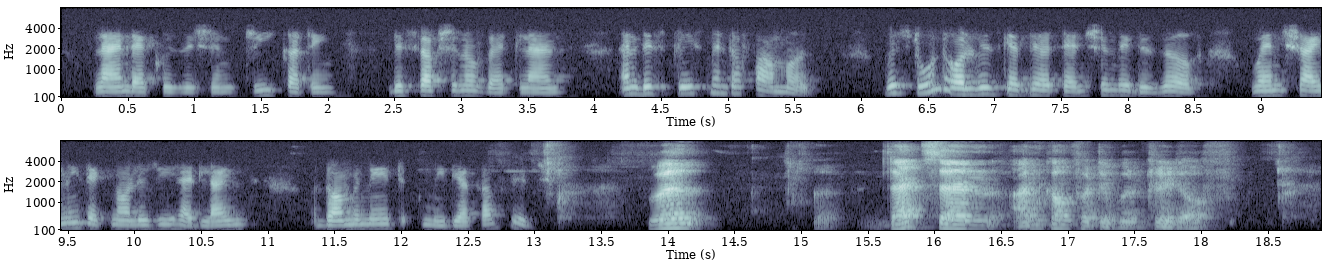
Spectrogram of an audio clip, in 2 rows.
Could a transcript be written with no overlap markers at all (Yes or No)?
Yes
